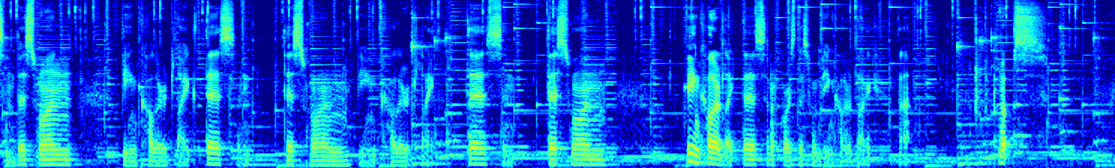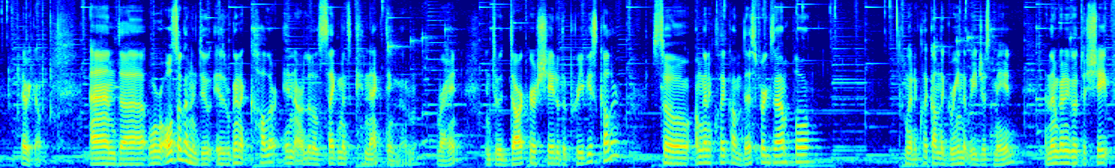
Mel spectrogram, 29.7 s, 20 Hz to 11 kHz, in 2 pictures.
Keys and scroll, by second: 13.1 Escape, 15.1 Escape, 15.3 Escape, 15.4 Escape.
